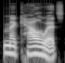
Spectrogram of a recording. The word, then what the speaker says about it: Michalowicz: And today I have a special treat for you, Mike Michalowicz.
